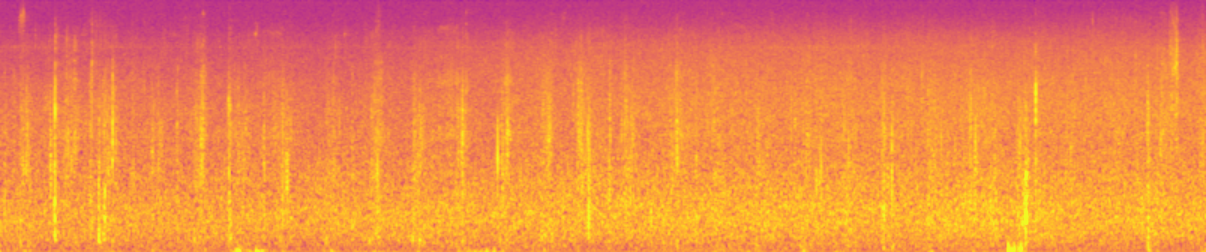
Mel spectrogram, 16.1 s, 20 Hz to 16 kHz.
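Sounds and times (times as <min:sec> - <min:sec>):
crackles underfoot: 0:00.0 - 0:16.0
footsteps in undergrowth: 0:00.0 - 0:16.0
leaves rustling: 0:00.0 - 0:16.0.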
